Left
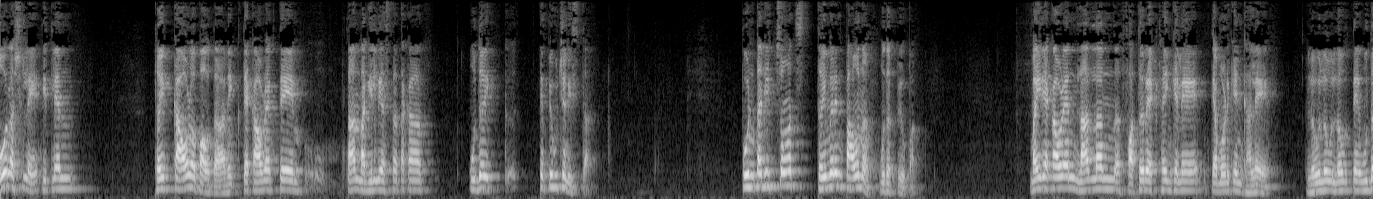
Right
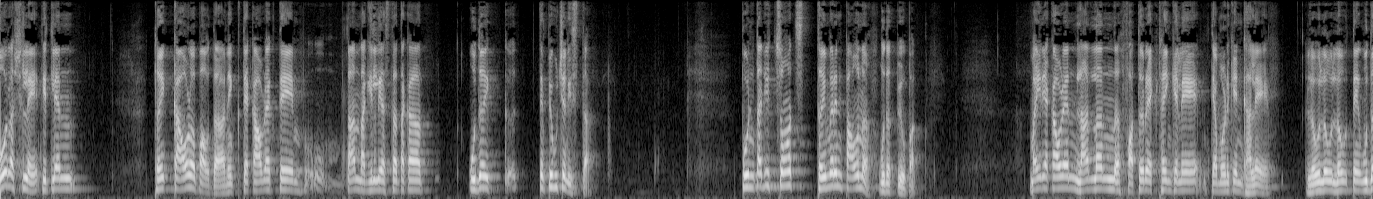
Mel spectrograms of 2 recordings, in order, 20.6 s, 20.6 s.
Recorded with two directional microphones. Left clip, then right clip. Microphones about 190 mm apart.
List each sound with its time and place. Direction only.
0.0 s speech: 60° right (ahead or behind)
2.2 s speech: 55° right (ahead or behind)
11.1 s speech: 60° right (ahead or behind)
15.4 s a man's voice: 55° right (ahead or behind)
